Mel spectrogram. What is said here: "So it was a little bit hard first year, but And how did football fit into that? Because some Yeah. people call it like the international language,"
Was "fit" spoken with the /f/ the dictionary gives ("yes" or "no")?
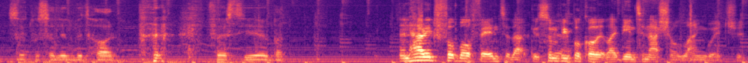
yes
